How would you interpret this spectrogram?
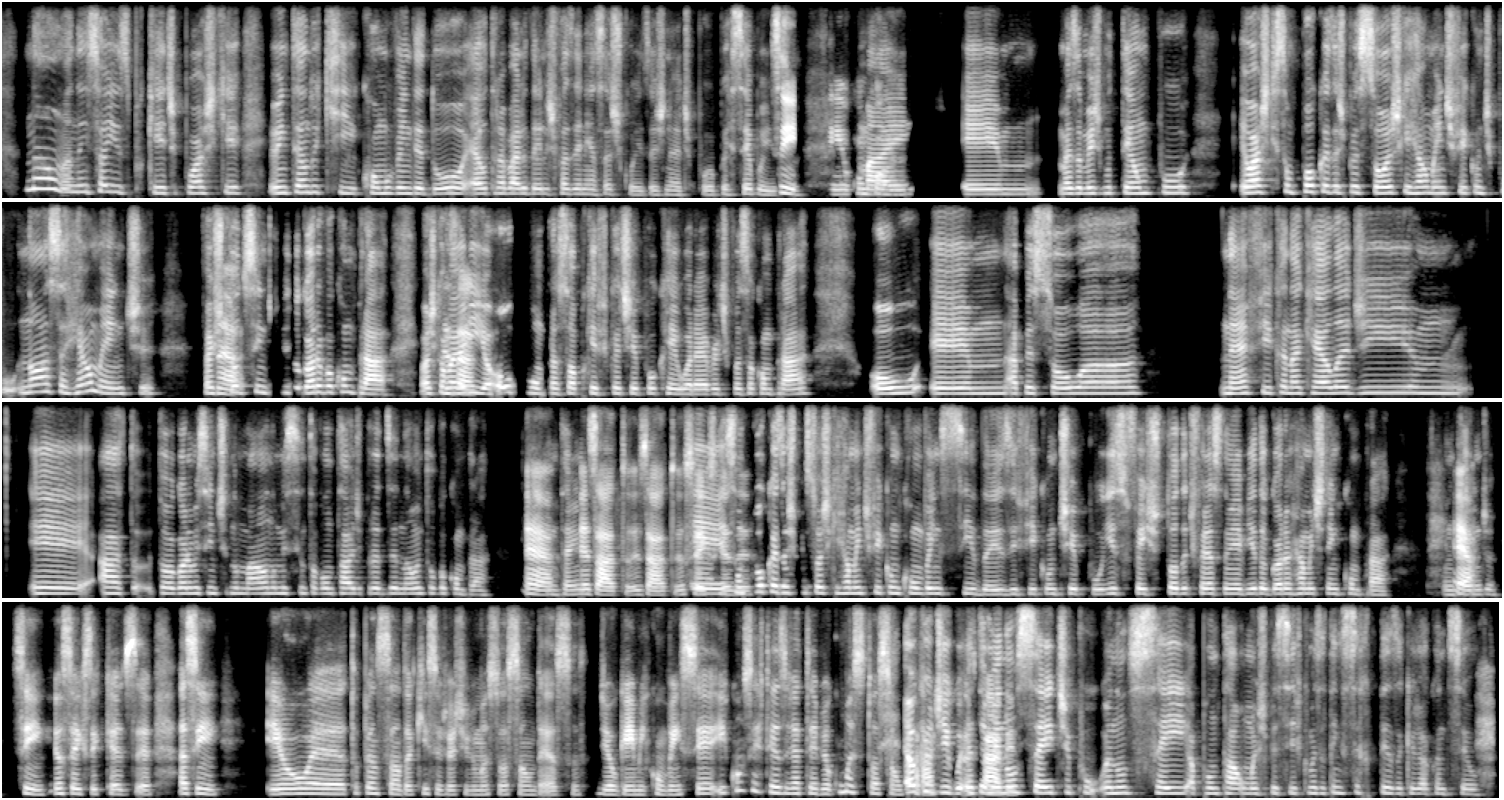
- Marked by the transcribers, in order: in English: "Ok, whatever"
- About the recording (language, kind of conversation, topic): Portuguese, unstructured, Como você se sente quando alguém tenta te convencer a gastar mais?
